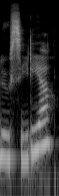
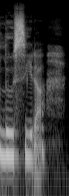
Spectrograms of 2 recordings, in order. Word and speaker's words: Lucida: I said Lucidia. But no, it's Lucida.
